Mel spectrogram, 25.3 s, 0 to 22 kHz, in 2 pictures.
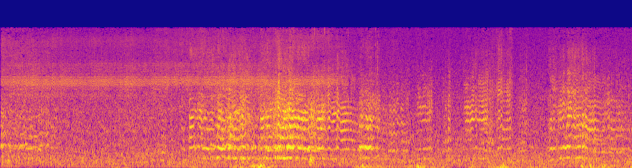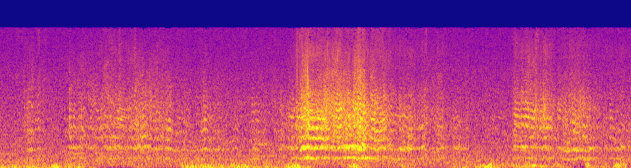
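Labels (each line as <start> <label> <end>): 0.0 White noise from an outdoor area. 25.3
3.9 Insects buzzing loudly outdoors. 7.6
8.3 Insects buzzing quietly outdoors. 10.5
11.0 Insects buzzing outdoors at a steady level. 16.9
18.3 An insect buzzes loudly outdoors, slowly fading. 21.2
22.9 Insects buzz outdoors, slowly fading. 25.3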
